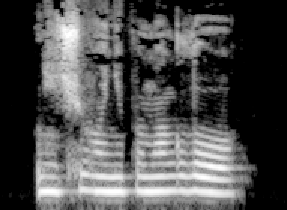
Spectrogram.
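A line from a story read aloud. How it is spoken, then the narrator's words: Faint, half-conscious mumble. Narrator (Russian): в полуобморочном состоянии пробормотала девушка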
